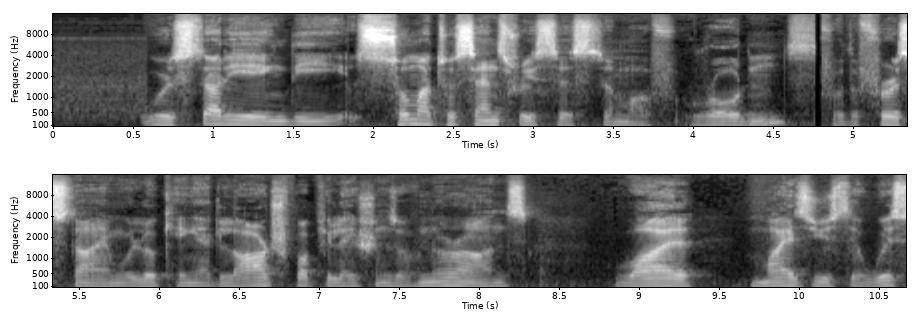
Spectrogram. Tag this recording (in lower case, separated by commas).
speech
